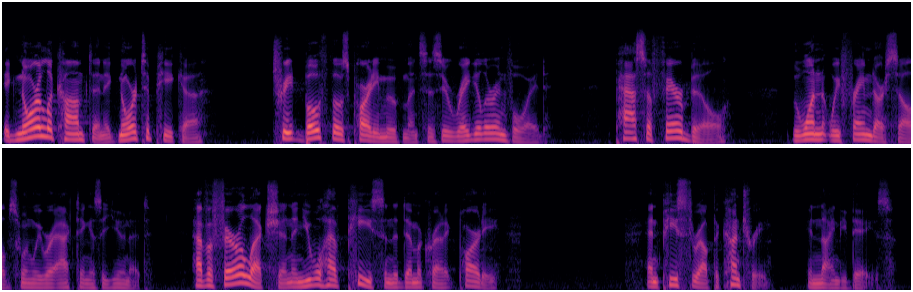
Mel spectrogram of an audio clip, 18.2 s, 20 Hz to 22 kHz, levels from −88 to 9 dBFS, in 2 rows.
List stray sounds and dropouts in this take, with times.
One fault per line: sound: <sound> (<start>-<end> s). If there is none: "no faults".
no faults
